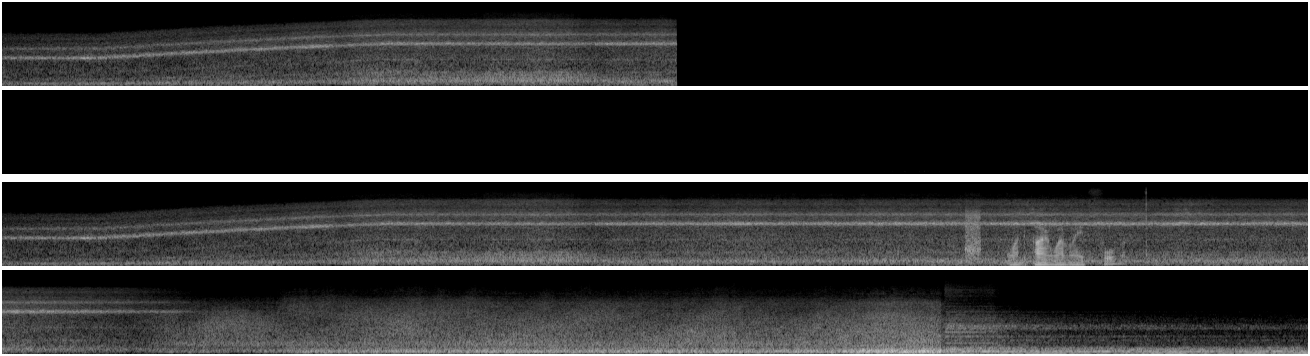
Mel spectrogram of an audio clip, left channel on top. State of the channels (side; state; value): left; drops out; at 6.8 s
